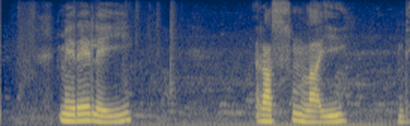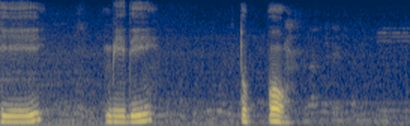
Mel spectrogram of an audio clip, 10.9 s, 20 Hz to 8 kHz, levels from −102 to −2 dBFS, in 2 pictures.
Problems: none marked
